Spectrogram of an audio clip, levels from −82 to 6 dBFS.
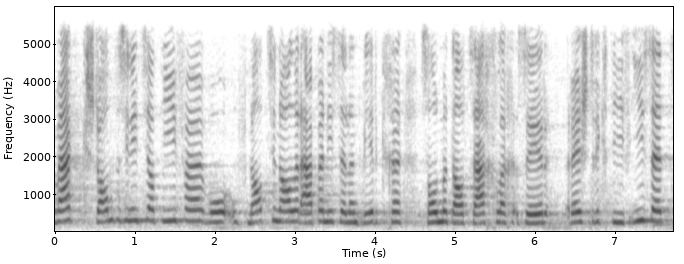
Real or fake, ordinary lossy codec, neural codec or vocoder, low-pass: real; Opus, 64 kbps; none; 5.4 kHz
